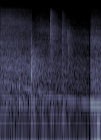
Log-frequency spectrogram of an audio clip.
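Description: Hegner scroll saw running down after being switched off, its hum slowly falling in pitch as the running noise fades. A few light clicks and knocks of the wooden workpiece as it is handled and lifted off the saw table.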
